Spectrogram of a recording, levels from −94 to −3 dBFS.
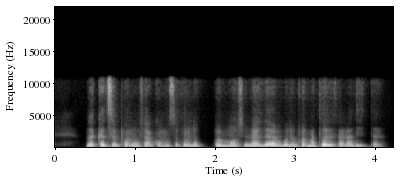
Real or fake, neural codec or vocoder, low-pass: fake; codec, 24 kHz, 0.5 kbps, DualCodec; 10.8 kHz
